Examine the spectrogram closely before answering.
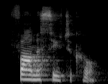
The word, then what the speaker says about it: pharmaceutical: Like photo, in English, the PH sound is usually a F. Pharmaceutical.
